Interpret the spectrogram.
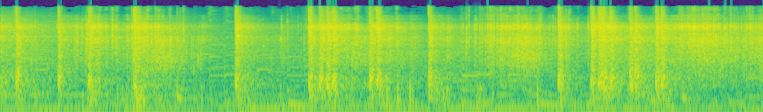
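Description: Aerial fireworks going off in quick succession: many sharp bangs of shells bursting, irregularly spaced and often less than a second apart, over a steady hissing crackle.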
